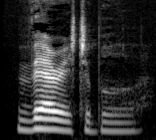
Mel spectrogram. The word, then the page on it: veritable: ‘verətəbəl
